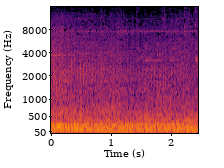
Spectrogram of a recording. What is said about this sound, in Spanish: ¿Al helicóptero? Ok. Ah, en el de allá, ok. Oh no, en, este helicóptero, ok.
